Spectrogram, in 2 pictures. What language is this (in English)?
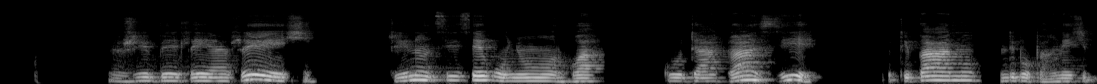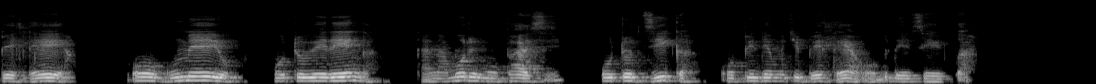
Ndau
